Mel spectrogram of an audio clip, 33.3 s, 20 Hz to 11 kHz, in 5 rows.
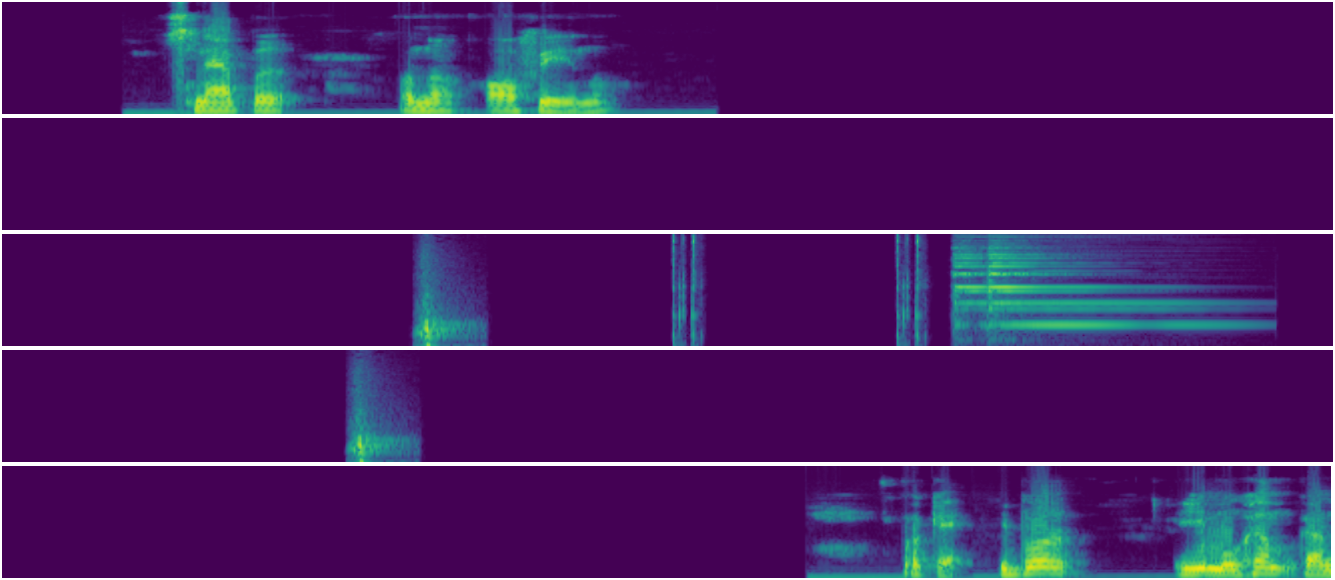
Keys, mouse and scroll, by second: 3.6 click, 7.2 shift+middle click, 7.4 scroll up 1, 7.6 shift+middle click, 7.8 scroll down 1, 7.9 shift+middle click, 8.6 KP_1, 9.0 shift+middle click, 9.5 click, 10.5 click, 12.0 KP_3, 12.3-13.3 shift+middle drag, 13.3 scroll down 1, 13.4 shift+middle click, 14.4 click, 15.1 click, 16.3 shift+middle click, 16.9 click, 17.3 click, 18.0-19.0 drag, 19.3 click, 20.2 click, 21.2 shift+middle click, 21.9 click, 22.2 click, 23.3 shift+middle click, 23.5 click, 23.7 click, 24.0 shift+middle click, 24.2 click, 24.8 shift+middle click, 25.1 click, 25.6 shift+middle click, 25.9 click, 26.1 click, 26.5 shift+middle click, 26.8 click, 27.0 click, 27.4 shift+middle click, 28.0 shift+middle click, 28.2 click, 29.0 scroll down 3, 29.1 shift+middle click, 29.7 scroll up 1, 29.9 shift+middle click, 30.3 scroll up 3, 30.5 shift+middle click, 31.4-31.9 shift+scroll up 1, 32.1-33.2 middle drag.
